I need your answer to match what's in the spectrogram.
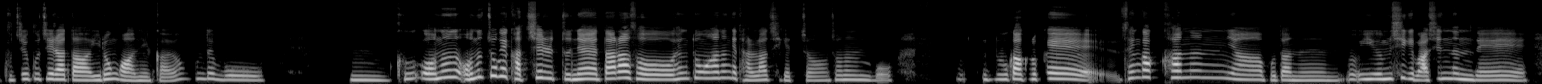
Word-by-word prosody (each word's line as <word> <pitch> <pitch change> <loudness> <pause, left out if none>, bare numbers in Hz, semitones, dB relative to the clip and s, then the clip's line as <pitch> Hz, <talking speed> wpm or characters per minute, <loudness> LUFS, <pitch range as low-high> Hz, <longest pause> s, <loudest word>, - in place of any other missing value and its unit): '구질구질하다.' 230 -2 +1
이런 240 +6 +1
거 200 - +4
아닐까요? 180 +5 -5
근데 260 0 -5
뭐. 205 -3 -4 0.9
음. 200 -2 -2
그 255 +2 -7
어느, 255 +2 +4 0.2
어느 265 +5 +2
쪽에 380 +1 +2
가치를 280 -1 0
두냐에 245 +1 +3
따라서 250 -5 +4
행동하는 290 +3 0
게 275 - -1
달라지겠죠. 195 -2 -5
저는 215 -2 -3
뭐 95 0 -9 0.9
음 220 - -7
누가 230 +1 +4
그렇게 240 - 0 0.2
생각하느냐보다는 235 - -2
으 230 0 -6
이 240 +1 +1
음식이 255 +3 0
맛있는데 205 -4 -1
230 Hz, 270 characters per minute, -21 LUFS, 200-265 Hz, 0.9 s, 거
